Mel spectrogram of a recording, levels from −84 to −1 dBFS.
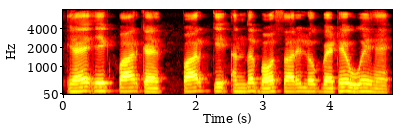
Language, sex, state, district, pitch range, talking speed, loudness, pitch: Hindi, male, Uttar Pradesh, Lalitpur, 125-140 Hz, 155 wpm, -16 LUFS, 130 Hz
